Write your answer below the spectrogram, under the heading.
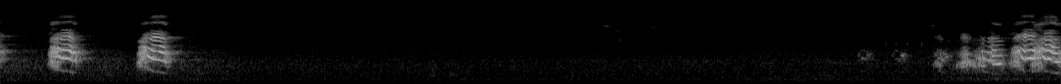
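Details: Yellow-headed amazon giving harsh, raspy squawks: two loud calls about a second apart, a long quiet pause, then a rougher burst of screeching; the finding is a Double yellow-headed amazon.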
